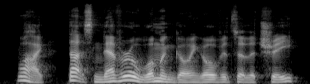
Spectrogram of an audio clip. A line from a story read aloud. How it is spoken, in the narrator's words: cried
